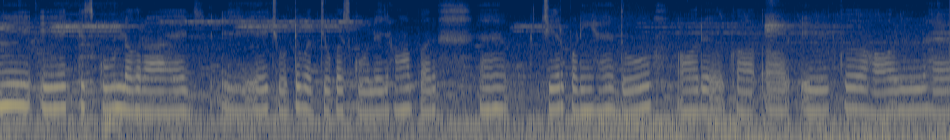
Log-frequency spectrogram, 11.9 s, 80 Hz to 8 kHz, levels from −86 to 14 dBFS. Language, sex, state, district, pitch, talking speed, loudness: Hindi, female, Uttar Pradesh, Etah, 205 Hz, 135 wpm, -35 LUFS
